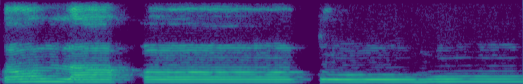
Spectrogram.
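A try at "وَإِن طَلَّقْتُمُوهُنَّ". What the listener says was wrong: Jangan dipanjang, jangan dipanjang stopnya.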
